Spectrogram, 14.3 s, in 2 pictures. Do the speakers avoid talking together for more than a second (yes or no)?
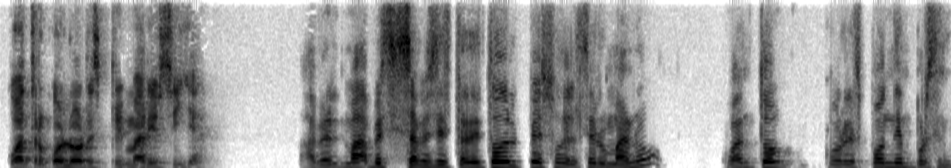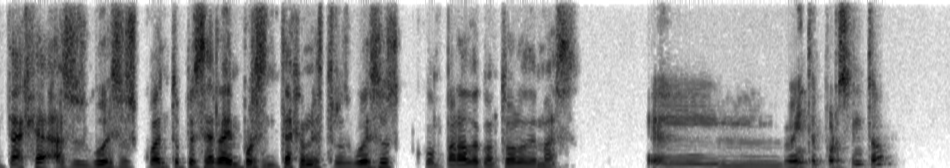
yes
